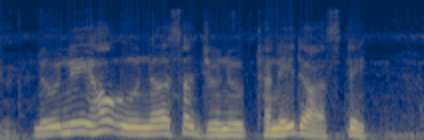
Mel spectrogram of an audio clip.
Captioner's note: speaking Cherokee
